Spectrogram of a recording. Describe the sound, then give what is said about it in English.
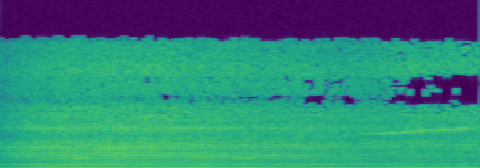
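A diesel engine runs steadily, a deep, continuous rumbling drone with a constant low hum and no voices, holding at an even level for the whole few seconds. “Now, these are some of the crazy things that people are doing with their diesel-powered vehicles.”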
